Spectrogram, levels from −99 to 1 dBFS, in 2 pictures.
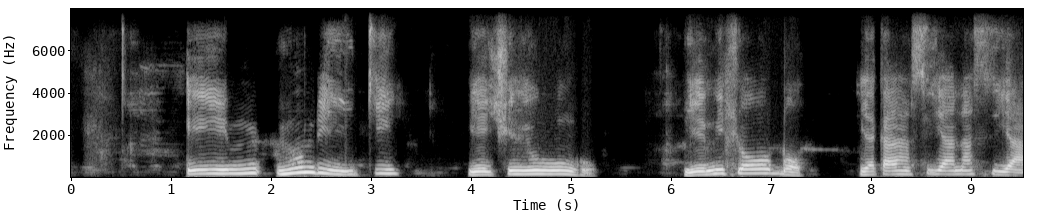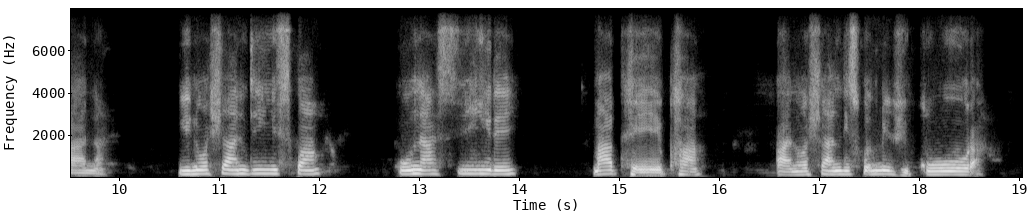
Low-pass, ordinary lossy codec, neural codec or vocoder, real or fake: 7.2 kHz; Opus, 32 kbps; codec, 44.1 kHz, 3.4 kbps, Pupu-Codec; fake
